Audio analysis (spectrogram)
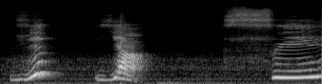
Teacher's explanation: It means that we pronounce this consonant soft, v, and then we pronounce ya like in the alphabet. So we get v, ya.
